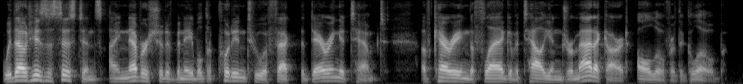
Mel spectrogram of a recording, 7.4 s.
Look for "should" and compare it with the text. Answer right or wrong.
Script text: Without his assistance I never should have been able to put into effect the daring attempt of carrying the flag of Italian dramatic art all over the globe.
right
